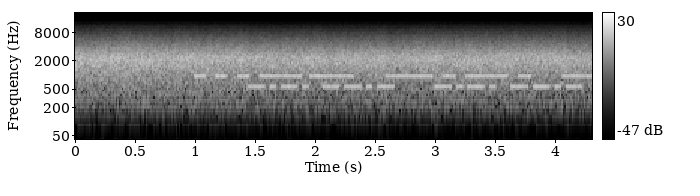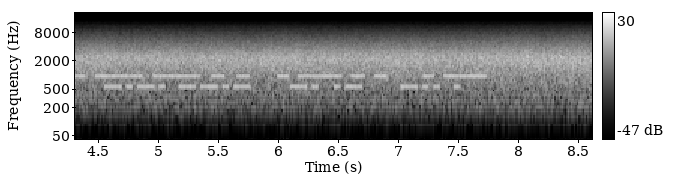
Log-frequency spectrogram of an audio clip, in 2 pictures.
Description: Morse code, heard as two keyed tones, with radio static. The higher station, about 13 wpm, 940 Hz: 3C8LA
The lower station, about 26 wpm, 570 Hz: CQ CQ CQ NA DE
